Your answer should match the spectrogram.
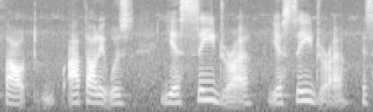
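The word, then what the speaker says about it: Yecedrah: My name is what I thought was Ysidra, Y-E-C-E-D-R-A-H, as I said, but she said it is pronounced with the Y silent, Ysidra. Ysidra is what it's called.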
